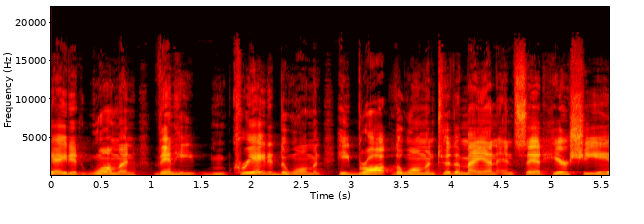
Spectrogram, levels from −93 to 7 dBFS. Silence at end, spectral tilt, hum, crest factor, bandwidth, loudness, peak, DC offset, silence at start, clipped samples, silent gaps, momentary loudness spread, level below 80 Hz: 0 s; -2.5 dB/octave; none; 22 dB; 18.5 kHz; -30 LUFS; -8 dBFS; under 0.1%; 0 s; under 0.1%; none; 11 LU; -58 dBFS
